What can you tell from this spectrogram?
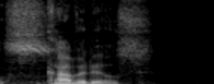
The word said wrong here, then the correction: cavatelli: Called Cavatelli. It's the way it's spelled.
